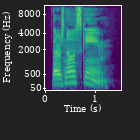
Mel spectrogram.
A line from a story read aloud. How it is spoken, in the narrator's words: he assured them, his voice matching the resignation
